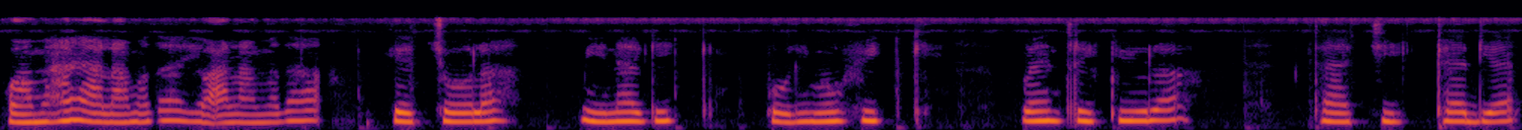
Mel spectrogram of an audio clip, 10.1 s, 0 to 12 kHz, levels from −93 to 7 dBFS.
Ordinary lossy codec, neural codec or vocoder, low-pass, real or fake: Opus, 64 kbps; none; 7.2 kHz; real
